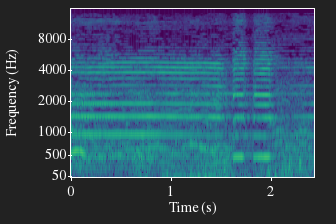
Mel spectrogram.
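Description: A horn holding one long steady note, then giving two short toots near the end, over the chatter of a crowd.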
